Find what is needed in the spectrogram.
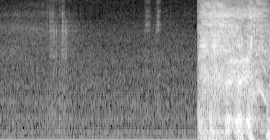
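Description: A man clearing his throat close into a microphone: one loud, harsh rasp about a second and a half in, ending in a falling voiced tail. Before it there is only low steady room hiss.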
